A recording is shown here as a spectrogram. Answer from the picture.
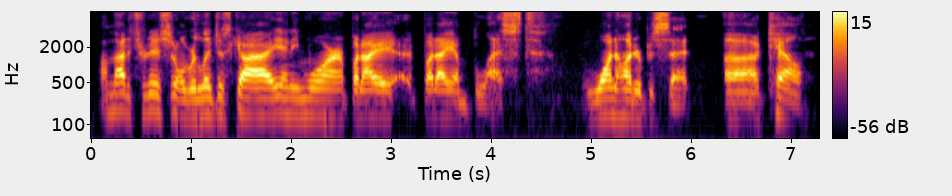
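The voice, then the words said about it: Hoarse, strained, fading voice. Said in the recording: “losing my voice because it's cold out here and I ranted today”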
